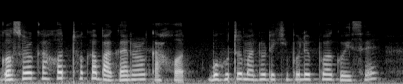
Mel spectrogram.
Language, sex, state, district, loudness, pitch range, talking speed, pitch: Assamese, female, Assam, Kamrup Metropolitan, -17 LUFS, 220-265 Hz, 150 wpm, 230 Hz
